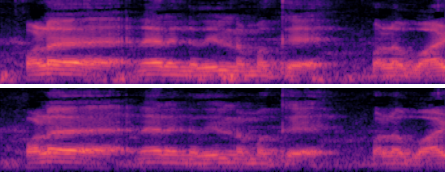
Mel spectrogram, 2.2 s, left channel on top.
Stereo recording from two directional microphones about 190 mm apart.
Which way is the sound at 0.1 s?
45° left (ahead or behind).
